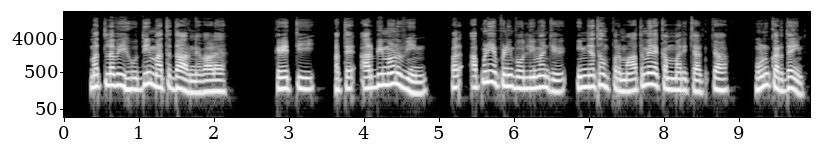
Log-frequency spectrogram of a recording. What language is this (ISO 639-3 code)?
gbk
